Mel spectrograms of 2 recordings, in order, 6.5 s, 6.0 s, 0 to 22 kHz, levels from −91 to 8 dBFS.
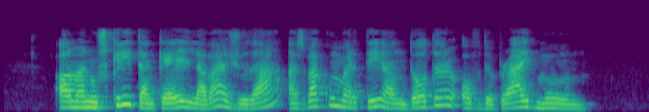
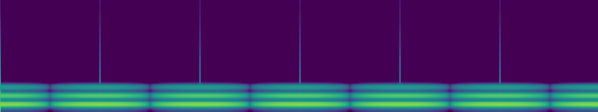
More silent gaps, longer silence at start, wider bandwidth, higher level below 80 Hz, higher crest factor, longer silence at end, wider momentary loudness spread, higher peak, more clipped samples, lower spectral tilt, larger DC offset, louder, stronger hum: neither; first, 0.6 s vs 0 s; first, 7.6 kHz vs 1 kHz; first, -60 dBFS vs under -90 dBFS; first, 16 dB vs 6 dB; first, 0.65 s vs 0 s; about the same, 8 LU vs 8 LU; first, -2 dBFS vs -6 dBFS; neither; second, -6 dB/octave vs -12 dB/octave; neither; about the same, -17 LUFS vs -15 LUFS; neither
